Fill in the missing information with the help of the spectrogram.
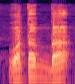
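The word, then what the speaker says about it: وَتَبَّ: তারপর দেখুন ওয়াতাব্বা, ওয়া হরকতের কায়দা, তাব্বা এটা তাসদীদের কায়দা। আর এখানে ওয়াকফ চিহ্ন আছে, ওয়াকফ করার সময় উচ্চারণটা কেমন হবে? উচ্চারণটা হবে ওয়াতাব।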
